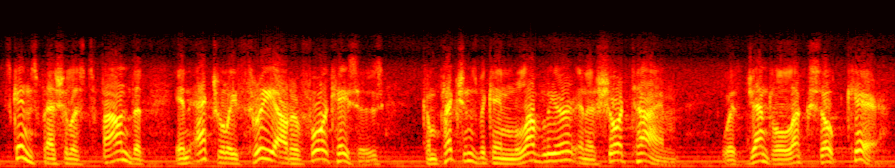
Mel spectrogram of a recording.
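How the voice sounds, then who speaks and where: A man delivering a scripted 1940s radio advertising pitch, polished and salesmanlike. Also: sing-song, measured pace, pushed and bright. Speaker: commercial announcer. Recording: noisy, humming 1940s radio broadcast.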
